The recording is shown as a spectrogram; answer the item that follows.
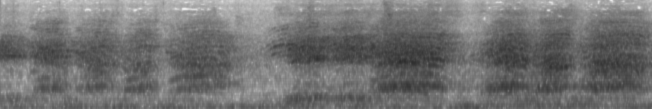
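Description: A crowd of people chanting a slogan together in short, repeated phrases, growing louder about halfway through.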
